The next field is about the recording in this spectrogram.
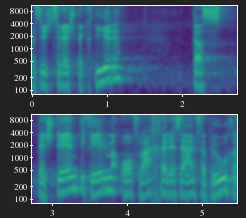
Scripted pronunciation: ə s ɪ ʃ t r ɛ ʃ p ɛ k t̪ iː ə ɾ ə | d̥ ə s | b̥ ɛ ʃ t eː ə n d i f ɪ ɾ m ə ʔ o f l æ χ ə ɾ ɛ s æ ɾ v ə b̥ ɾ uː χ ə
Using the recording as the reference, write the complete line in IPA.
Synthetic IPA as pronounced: ə s ɪ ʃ t͡s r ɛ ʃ p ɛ k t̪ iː ə ɾ ə | d̥ ɑ s | b̥ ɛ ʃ t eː ə n d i f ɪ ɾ m ə ʔ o f l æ χ ə ɾ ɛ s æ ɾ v ə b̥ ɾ uː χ ə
